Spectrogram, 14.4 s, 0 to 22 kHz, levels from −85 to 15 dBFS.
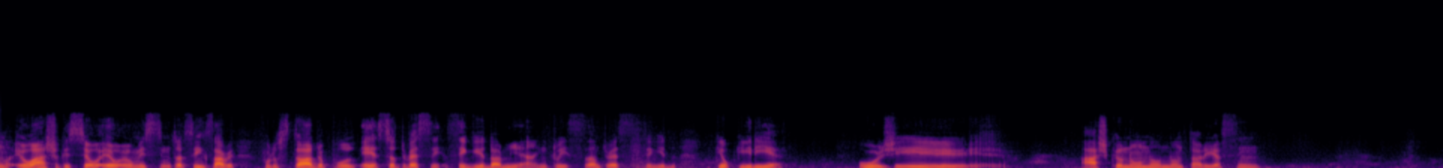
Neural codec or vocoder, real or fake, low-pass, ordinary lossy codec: codec, 16 kHz, 1 kbps, X-Codec, HuBERT features, trained on LibriSpeech; fake; 7.2 kHz; none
